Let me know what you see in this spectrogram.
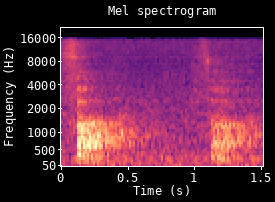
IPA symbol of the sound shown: faə̯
